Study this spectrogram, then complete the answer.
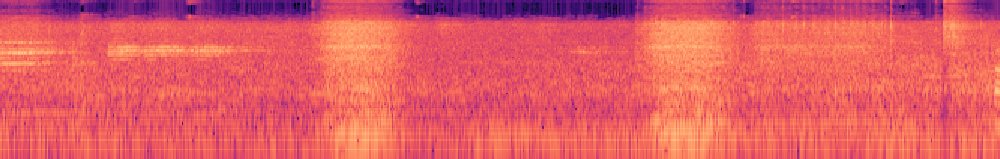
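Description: A sewing machine stitches a blouse with a steady close whirring hum, swelling twice into louder bursts of faster stitching before settling back to an even run.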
